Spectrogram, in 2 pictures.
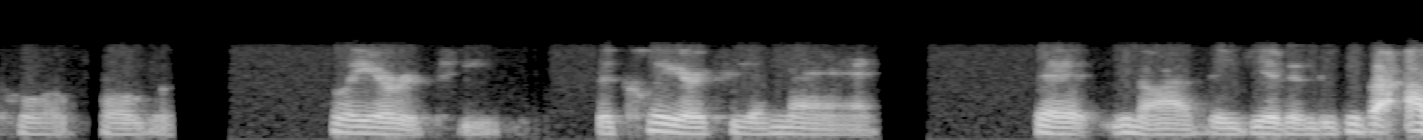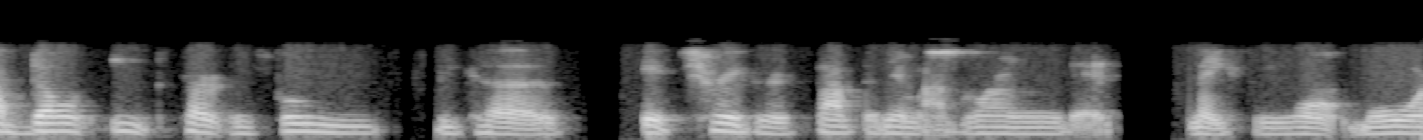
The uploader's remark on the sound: from the 100 Pounders Phone Meeting, 12/20/23.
